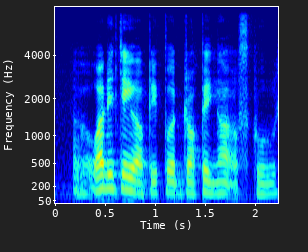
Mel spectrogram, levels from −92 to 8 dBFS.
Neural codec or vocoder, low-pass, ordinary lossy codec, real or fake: codec, 16 kHz, 1 kbps, FunCodec, trained on Chinese and English, 50 frames a second; 7.2 kHz; none; fake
